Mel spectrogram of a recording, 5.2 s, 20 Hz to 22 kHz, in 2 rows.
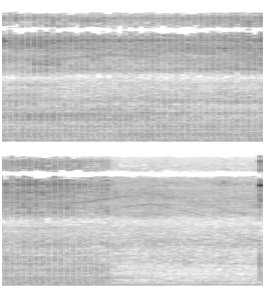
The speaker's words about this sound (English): That's right. A jackhammer. A jack frickin' hammer. Okay? A jackhammer. At 6:35.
